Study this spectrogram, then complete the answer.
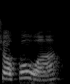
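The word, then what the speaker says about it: xocolatl: It was even enjoyed by the Aztec emperor Montezuma, and the Aztec word for it, Zocolatl, pronounced Xocoatl, evolved into the English word chocolate.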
